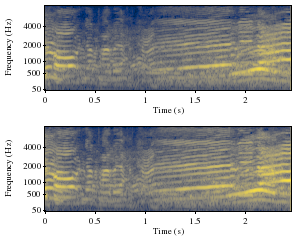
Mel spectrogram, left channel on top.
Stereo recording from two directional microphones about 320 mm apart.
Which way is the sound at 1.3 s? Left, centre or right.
Right.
